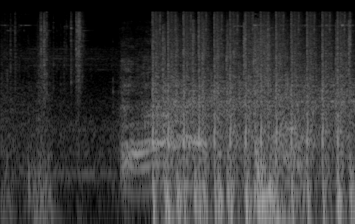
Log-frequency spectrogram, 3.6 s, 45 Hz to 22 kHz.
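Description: A gun firing in the game Fallout 76: a quiet lead-in, then from about a second in a rapid burst of shots with a rattling, machine-like rhythm that runs to the end.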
